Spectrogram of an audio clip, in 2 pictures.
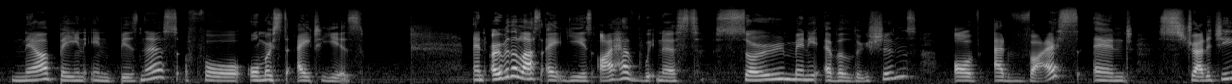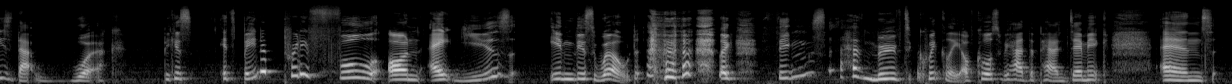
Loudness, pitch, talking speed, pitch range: -24 LUFS, 210 Hz, 120 wpm, 175-265 Hz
